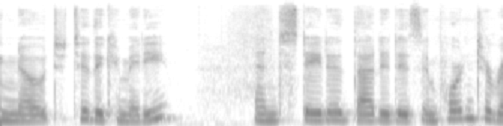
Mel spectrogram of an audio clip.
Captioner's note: speaking French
